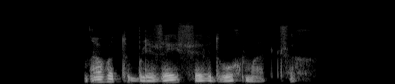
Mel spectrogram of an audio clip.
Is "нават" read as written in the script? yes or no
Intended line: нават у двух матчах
yes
